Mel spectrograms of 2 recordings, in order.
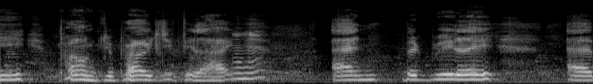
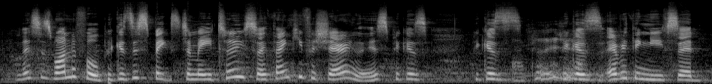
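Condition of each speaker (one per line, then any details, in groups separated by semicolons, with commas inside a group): Acquired brain injury; acquired during brain stem tumour surgery; after surgery to remove brain stem tumour
No condition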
